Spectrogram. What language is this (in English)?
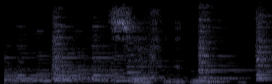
Chinese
